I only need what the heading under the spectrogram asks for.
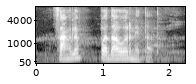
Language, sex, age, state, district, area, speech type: Marathi, male, 18-30, Maharashtra, Kolhapur, urban, spontaneous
